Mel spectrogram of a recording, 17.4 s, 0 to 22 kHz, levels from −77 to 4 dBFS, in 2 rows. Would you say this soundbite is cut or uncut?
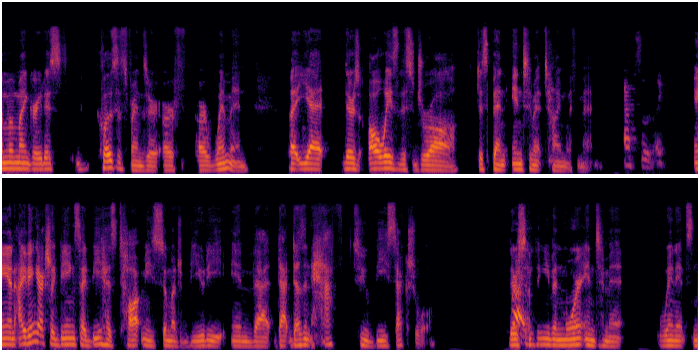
uncut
